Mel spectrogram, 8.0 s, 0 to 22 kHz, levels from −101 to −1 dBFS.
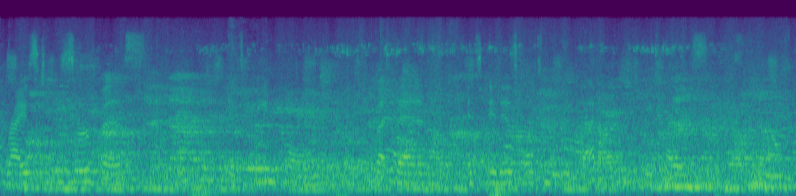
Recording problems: murmuring crowd; very loud; throughout; 4 dB above the speech

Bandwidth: 15.5 kHz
